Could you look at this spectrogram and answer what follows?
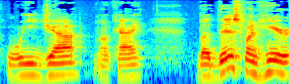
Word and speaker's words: Ouija: Some people want to call them Ouija boards, okay? Me, I prefer to call them, as it's pronounced, Ouija, okay?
